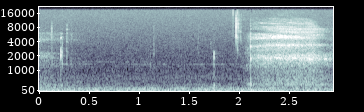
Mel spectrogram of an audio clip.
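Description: A quiet slurping first sip of fresh, still too hot tea, a soft airy draw lasting under a second, preceded by a few faint clicks and mouth sounds against a low background rumble.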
